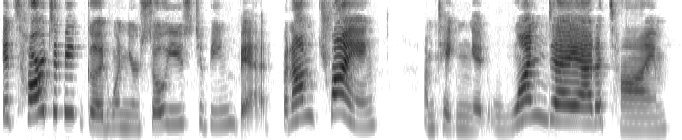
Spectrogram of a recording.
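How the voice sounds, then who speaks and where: A woman's voice: sits high, very animated, unhurried, pushed and bright, heavily acted. A woman voicing a tiny, gloomy male sunflower seed who is trying to reform, in a dramatic, confessional storybook read-aloud. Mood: hopeful, earnest. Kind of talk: children's picture book read-aloud.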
